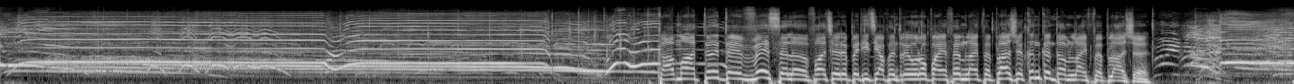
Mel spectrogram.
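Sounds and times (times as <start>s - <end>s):
large crowd cheering on the beach: 0.0s - 7.9s, 11.5s - 12.9s
speech: 6.7s - 12.3s.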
